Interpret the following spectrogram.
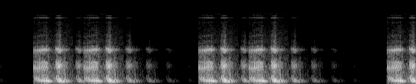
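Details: A frog croaks in two rattling, pulsed bursts that fade into a few soft clicks, followed by the start of a third burst; a quiet background.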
